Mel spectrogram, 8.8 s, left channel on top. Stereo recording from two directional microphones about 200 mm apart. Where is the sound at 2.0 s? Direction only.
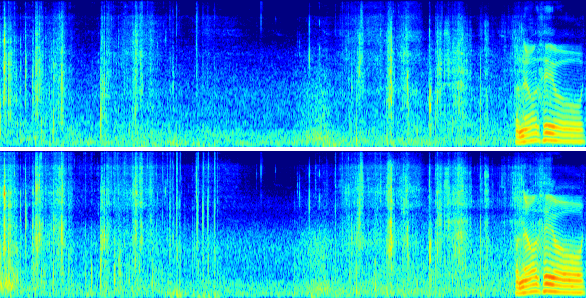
60° right (ahead or behind).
